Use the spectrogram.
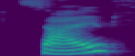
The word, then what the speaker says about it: Scythe: than that i played a bit of scythe size yeah yeah scythe how do you spell that s-c-y-t-h-e i've never heard of it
